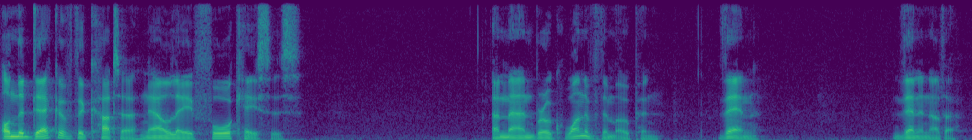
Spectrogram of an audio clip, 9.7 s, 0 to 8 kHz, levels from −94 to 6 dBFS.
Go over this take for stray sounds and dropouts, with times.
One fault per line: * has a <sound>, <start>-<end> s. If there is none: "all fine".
all fine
